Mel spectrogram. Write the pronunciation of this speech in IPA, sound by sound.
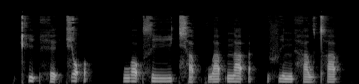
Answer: kʰ i˦˥ ʔ h e˨˩ ʔ t͡ɕ ɔ˥˩ ʔ | w ɔ˦˥ ʔ s iː˦˥ t͡ɕʰ a˨˩ p̚ k w a˦˥ p̚ n a˥˩ ʔ | f i˧ n h a˧ w tʰ a˦˥ p̚

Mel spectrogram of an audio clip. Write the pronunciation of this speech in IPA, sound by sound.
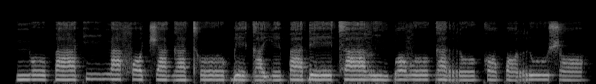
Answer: ɲ oː˨ p aː˨ k iː˦ ŋ a˦ f ɔ˨ t͡ʃ a˨ ɡ a˨ tʰ oː˨ ɓ e˨ ɡ a˨ j e˨ p a˨ ɗ eː˨ t͡s aː˦ v ĩ˨ ɡ͡b ɔ˦ v oː˦ ɡ a˦˨ r oː˨ k ɔ˨ p ɔ˨ r uː˦ ʃ ɔ˦

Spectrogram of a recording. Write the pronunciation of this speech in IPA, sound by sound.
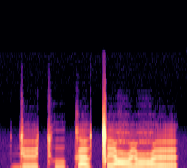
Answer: d ø tʰ u k a ʊ̯ ǀ ɛ ʕ y ʕ œ

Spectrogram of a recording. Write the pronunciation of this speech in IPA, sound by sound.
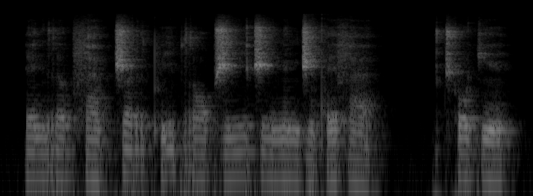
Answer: e n r əː b f æ b t͡ʃ əː r pʼ i p r ɔː b ʒ iː t͡ʃ iː n ẽ n d͡ʒ ɐ̃ tʼ e f æ | t͡ʃʼ o kʲ ẽ

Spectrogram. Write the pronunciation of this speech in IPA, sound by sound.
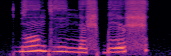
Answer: d õ ɡʱ ĩ ŋ ɛ ʂ ɓ ɪ ʂ

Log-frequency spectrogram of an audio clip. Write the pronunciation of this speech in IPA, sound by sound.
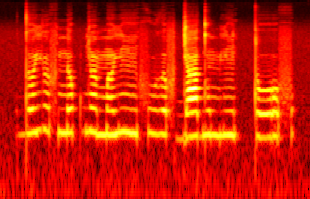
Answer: d̪ ə j ø f n ə p ɟ œ̃ m ə̃ j ĩ f u ð ə f ɟ a d̪ ũ m j ĩ tː o f

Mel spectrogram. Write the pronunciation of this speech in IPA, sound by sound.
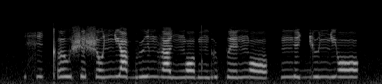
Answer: x i kʼ ə u̯ ʃ ə ʃ ɔ ɲ j a b ʉ i̯ n z a i̯ ŋ ɔ d ŋ ɡ ʉ p e ŋ ɔ | ŋ e ɟ ʉ ɲ j ɔ

